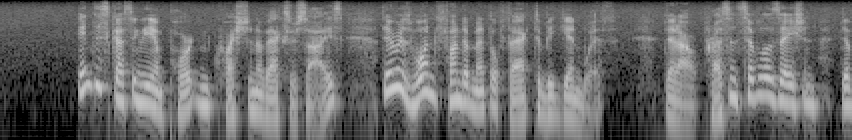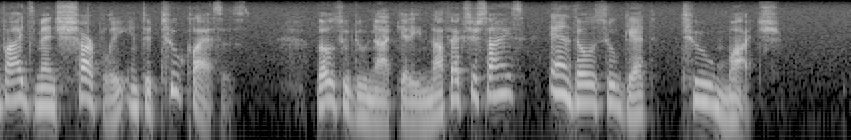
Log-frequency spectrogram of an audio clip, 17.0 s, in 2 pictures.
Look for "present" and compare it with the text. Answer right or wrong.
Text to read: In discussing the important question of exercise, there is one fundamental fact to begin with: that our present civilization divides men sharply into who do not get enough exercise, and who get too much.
right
